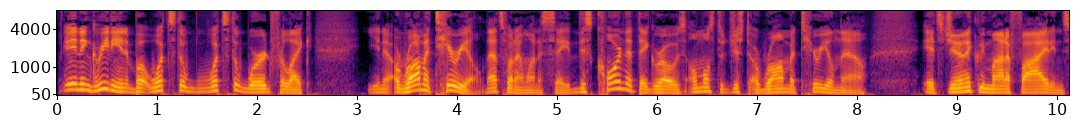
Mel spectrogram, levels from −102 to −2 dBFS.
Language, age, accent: English, 30-49, American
